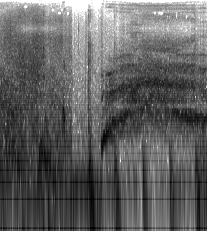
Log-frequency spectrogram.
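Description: A sword strikes a shield with a sharp clang.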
